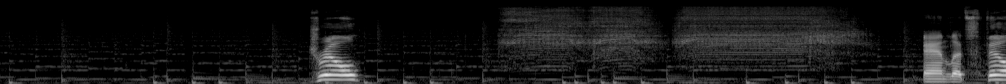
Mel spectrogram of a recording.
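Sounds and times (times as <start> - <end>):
toy drill whirring: 5.0 - 8.8.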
